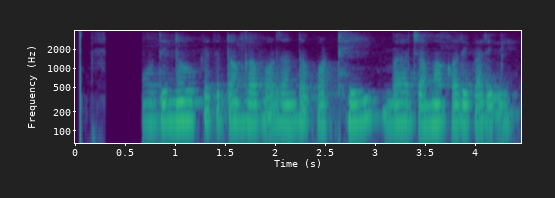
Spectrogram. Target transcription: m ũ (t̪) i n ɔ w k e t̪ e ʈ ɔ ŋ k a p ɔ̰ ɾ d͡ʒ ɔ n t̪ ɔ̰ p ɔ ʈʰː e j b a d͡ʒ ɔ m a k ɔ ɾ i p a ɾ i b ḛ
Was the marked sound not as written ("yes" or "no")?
yes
